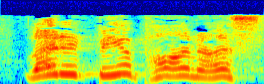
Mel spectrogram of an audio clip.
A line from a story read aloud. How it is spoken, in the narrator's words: they cried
